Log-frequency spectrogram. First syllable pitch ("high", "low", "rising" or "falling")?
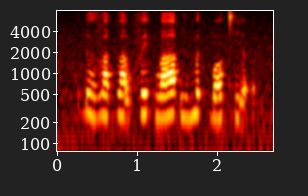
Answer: low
